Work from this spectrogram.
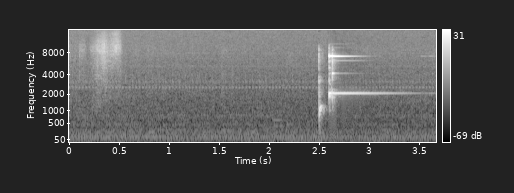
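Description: A phone gives a short, bright text message chime alone in a quiet room, a quick double ding with a ringing tone that fades out over about a second.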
